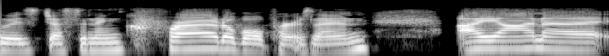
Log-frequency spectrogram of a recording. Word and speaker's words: Iana: Ayana is spelled IANA, and it stands for I am not alone.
